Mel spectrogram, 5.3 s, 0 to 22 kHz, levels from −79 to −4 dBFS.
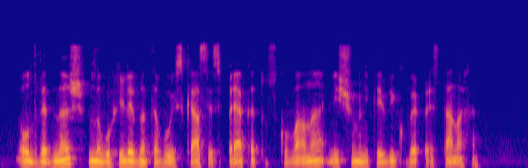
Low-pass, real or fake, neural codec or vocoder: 7.2 kHz; fake; codec, 16 kHz, 2 kbps, FunCodec, trained on LibriTTS, 25 frames a second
